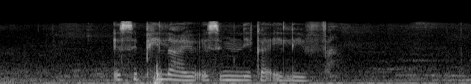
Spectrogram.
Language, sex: Xhosa, female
